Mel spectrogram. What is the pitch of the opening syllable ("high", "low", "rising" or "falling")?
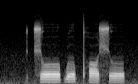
high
